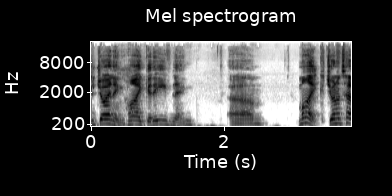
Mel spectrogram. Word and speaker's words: Miek: my name is mike which is pronounced mike or mayek not meek which everyone incorrectly pronounces uh i'm from new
